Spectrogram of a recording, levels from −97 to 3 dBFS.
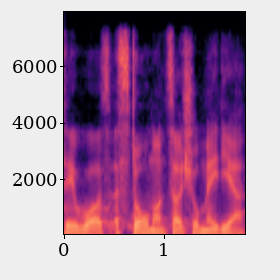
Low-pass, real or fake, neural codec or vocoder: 7.2 kHz; fake; autoencoder, 48 kHz, 32 numbers a frame, DAC-VAE, trained on Japanese speech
